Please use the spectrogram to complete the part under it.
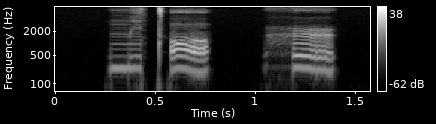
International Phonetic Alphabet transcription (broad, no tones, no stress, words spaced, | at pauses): mitʼɔ | hə˞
